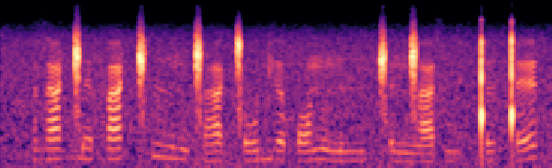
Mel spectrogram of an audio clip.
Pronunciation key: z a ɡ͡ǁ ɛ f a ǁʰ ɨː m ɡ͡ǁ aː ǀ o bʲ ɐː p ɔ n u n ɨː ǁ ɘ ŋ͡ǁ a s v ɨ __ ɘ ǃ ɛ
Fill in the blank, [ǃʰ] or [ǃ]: ǃ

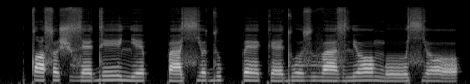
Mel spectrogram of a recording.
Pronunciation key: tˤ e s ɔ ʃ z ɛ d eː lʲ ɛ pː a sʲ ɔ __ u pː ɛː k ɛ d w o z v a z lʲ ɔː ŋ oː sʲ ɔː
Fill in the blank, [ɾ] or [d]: d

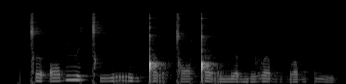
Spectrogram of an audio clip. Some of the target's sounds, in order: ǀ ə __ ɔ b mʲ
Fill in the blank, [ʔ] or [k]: ʔ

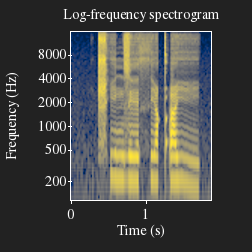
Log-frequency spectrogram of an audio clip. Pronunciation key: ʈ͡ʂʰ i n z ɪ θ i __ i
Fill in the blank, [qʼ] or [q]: qʼ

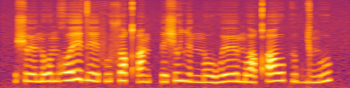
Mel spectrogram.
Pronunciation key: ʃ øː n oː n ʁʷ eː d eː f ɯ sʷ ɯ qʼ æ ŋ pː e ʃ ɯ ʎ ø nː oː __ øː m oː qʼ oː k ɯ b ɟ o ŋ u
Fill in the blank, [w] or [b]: w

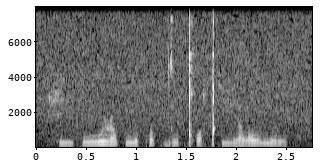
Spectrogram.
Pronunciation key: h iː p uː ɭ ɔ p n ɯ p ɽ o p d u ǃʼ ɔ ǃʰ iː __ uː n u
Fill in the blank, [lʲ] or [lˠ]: lˠ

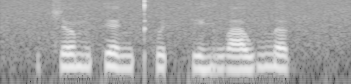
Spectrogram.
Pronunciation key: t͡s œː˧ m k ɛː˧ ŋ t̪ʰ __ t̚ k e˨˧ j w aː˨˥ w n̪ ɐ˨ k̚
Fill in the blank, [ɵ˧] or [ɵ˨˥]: ɵ˧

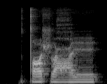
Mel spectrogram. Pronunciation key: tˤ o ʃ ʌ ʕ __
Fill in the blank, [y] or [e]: e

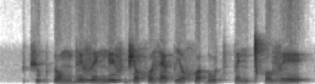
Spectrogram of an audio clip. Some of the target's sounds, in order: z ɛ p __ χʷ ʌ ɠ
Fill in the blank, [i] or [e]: i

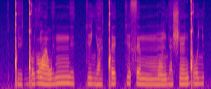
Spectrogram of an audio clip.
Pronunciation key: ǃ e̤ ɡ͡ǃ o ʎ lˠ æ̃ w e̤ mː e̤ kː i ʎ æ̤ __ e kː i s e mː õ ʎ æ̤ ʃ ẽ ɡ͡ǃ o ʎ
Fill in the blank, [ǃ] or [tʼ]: ǃ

